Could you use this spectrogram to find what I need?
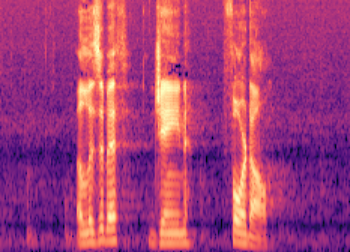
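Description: A man announces over a loudspeaker in a large hall.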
